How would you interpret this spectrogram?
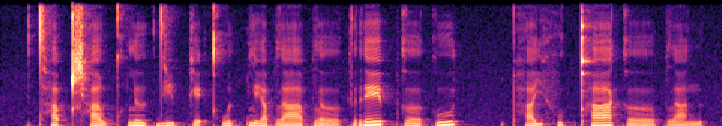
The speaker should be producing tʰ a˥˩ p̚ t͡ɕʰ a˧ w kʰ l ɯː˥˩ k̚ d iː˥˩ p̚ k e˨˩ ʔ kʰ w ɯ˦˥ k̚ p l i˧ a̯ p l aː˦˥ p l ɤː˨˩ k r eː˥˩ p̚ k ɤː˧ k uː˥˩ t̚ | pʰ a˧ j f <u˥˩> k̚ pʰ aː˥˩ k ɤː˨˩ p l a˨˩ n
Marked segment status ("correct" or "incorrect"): correct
